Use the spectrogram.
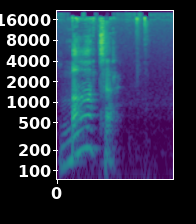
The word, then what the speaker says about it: mater: Mother, mater. With a long A. Mater, mater severa. Father strict. Pater severos est. Mater severa est.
